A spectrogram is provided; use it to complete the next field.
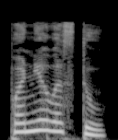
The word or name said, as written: ಪಣ್ಯವಸ್ತು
